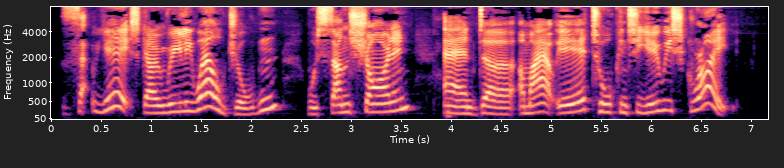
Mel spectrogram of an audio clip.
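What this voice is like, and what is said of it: Cockney accent. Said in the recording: “what would Cockney sound like”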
